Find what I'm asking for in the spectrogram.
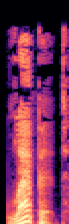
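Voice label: "lappet", British English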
